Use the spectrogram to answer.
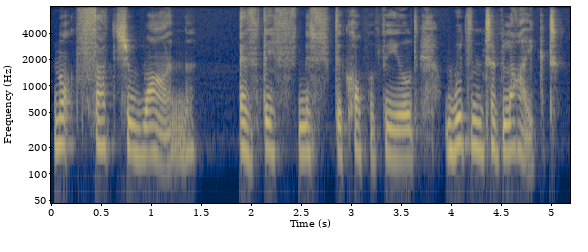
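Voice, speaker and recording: A stiff, stubborn storybook servant woman, voiced by a woman reader, blunt and emphatic, slow and mellow. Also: fairly low pitch, low-quality recording.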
